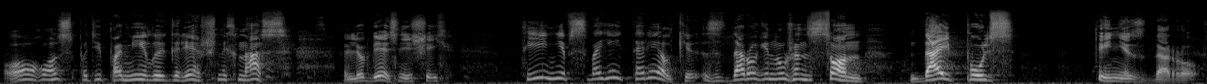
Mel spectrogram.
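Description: An actor playing a fussy, quarrelsome older Moscow gentleman in a 1950s radio verse comedy, theatrical and pompous. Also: sits high, very animated, takes it slowly, exaggerated voice. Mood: anxious, patronizing.

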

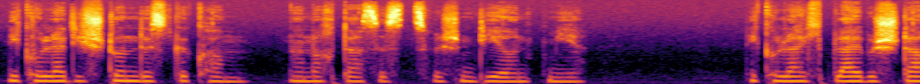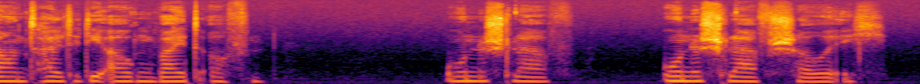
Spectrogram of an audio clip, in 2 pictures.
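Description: An actress playing a sleepless, obsessed woman in a literary radio drama, speaking in a breathy, husky half-whisper with solemn, insistent phrasing. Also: medium pitch, completely flat delivery, normal speed, natural voice. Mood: dark, trance-like.

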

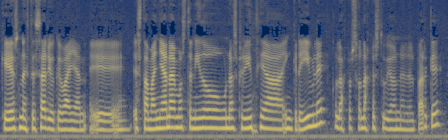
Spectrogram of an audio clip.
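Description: Spanish woman storyteller, deliberate, pauses to find words. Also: mid-range voice, steady tone, slight background noise. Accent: Spanish from Spain. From Spain. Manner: measured, hesitant, searching for words. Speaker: storyteller guest.

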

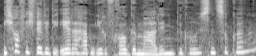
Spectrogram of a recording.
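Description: An actress playing a genteel widow at a seaside spa, coy and affectedly polite in a radio play. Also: female voice, on the high side, normal speed, darkish tone, slight background noise, close to an everyday voice. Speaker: actor in a radio drama.

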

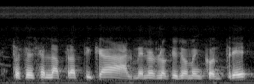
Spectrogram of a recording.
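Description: A man's voice: on the low side, little pitch movement, fairly quick. A man with an accent from Spain, giving explanatory testimony as an interview guest over a telephone call. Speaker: interview guest, former youth care educator.

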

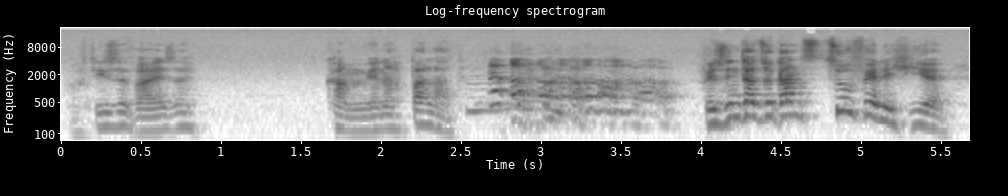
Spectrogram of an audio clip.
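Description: Radio play: bewildered male hotel guest, courteous minor official, hesitant, lively intonation. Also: fairly high pitch, slow pace, slight background noise, full character voice. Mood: bewildered, modest. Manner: courteous, hesitant, self-effacing. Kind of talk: German radio play acting.

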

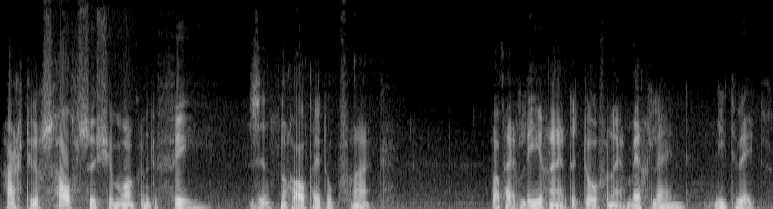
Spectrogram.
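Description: A man with a gravelly, husky voice giving scripted narration in a radio drama. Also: low voice, unhurried, full character voice. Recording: thin, phone-like old radio play recording.

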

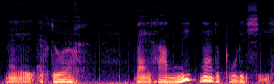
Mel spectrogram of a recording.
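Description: A man's voice: deep voice, lively intonation, slow, creaky, crowd noise, exaggerated voice. An actor playing a tough, impatient and shrewd male private detective in a radio drama, commanding and full of pointed questions. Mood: grim, subdued. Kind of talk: radio drama acting in Dutch.

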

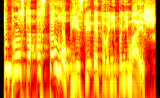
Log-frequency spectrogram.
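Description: A woman's voice: mid-range voice, very animated, moderate pace, a bit bright, voice pushed up. A woman voicing a young, jealous mistress in an audiobook, theatrically emotional, mocking and pleading by turns. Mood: wheedling, bitter. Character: young scornful, jealous, pleading mistress, spiteful and hot-tempered.

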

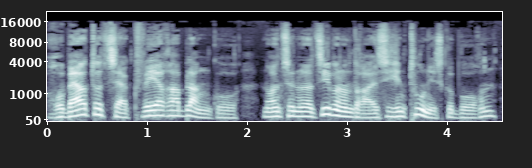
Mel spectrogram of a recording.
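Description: A man reading a scripted documentary narration in a measured, articulate way. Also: medium pitch, expressive, mellow, no echo, clean studio sound.

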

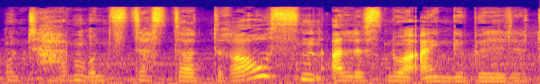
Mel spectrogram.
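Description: A woman acting a stubborn, sharp-tongued character in a radio drama, insistent and sarcastic. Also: fairly low pitch, brisk, background noise, close to an everyday voice. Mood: argumentative, sarcastic. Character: stubborn, contrary, sharp-tongued woman who argues logically.

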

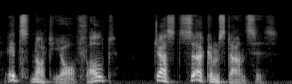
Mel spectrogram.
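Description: A man's voice: on the low side, slow pace, husky, dry recording, exaggerated voice. Audiobook role: carousing, cheerful man, done by a male narrator, exclamatory and cocky, close dry recording. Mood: breezy, coaxing. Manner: exclaiming, breezy, lively. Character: jovial carousing male comrade, breezy and boastful. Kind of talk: audiobook character acting.

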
